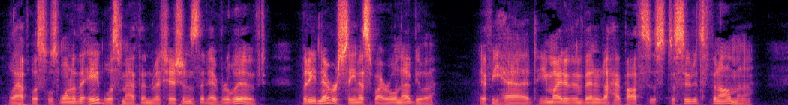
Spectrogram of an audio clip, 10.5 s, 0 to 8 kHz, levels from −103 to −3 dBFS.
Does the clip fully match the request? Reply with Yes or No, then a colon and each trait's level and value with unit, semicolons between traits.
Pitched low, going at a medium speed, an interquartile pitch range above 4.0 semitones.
Yes: low, 120 Hz; average, 175 wpm; average, 4.4 semitones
